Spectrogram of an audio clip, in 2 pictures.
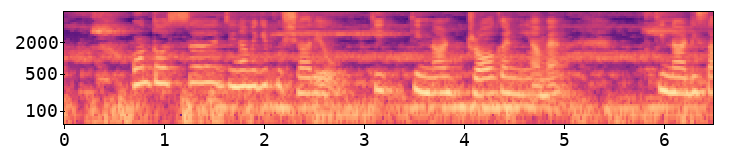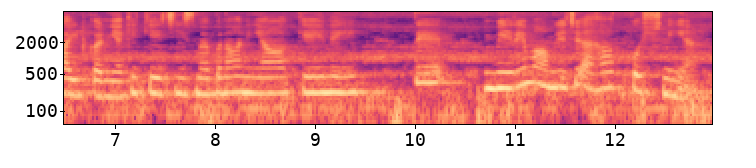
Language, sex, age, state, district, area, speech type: Dogri, female, 18-30, Jammu and Kashmir, Jammu, urban, spontaneous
